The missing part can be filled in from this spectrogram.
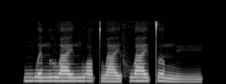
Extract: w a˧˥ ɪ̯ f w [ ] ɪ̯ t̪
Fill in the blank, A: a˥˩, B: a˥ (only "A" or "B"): B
